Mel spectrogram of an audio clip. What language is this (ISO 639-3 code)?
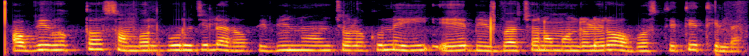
ori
